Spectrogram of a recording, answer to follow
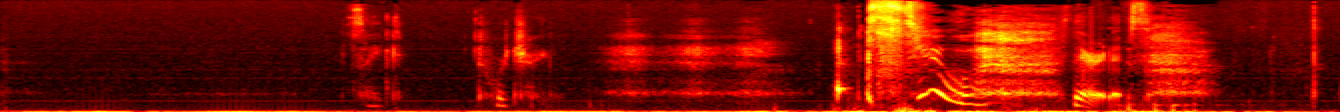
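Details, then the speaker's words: Adult woman deliberately sniffing a sneeze-triggering soap, eyes tearing and nose running, builds up with sniffing and breathy sounds to a loud explosive sneeze with voiced cry, then a smaller second burst; induced sneezing. "oh my gosh smell it again oh God oh my God I tickles so badly kind of went away I feel like I'm going to sneeze"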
